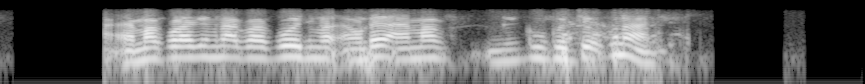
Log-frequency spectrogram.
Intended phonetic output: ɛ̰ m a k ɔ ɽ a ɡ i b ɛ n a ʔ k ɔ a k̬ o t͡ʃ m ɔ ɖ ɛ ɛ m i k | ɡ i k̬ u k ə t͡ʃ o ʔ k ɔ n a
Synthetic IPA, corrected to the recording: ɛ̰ m a k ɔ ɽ a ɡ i m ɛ n a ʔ k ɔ a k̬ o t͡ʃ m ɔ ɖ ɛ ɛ m a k | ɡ i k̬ u k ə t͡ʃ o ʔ k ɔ n a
